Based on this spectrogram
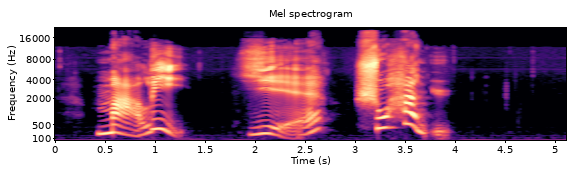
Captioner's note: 说汉语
